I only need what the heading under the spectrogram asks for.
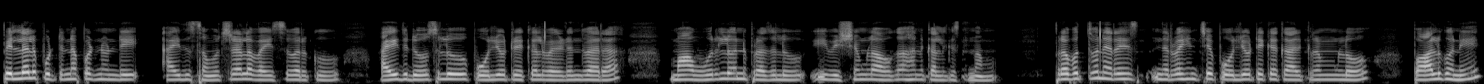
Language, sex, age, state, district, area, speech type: Telugu, female, 45-60, Andhra Pradesh, Eluru, rural, spontaneous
